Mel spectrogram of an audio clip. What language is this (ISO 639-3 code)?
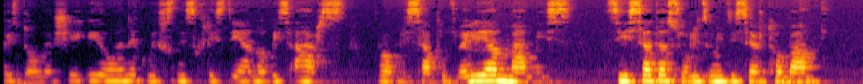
kat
